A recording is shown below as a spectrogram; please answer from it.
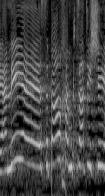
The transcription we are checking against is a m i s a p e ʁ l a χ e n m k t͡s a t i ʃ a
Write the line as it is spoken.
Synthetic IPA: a n i s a p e ʁ l a χ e m k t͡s a t i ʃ i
